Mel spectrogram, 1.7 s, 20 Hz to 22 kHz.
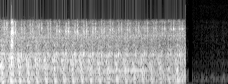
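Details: Rebuilt Honda CD 70 engine, first start after assembly: the small single idles evenly with a light, quick tappet tick on each beat. Tappets are deliberately left slightly loose, to be adjusted after 50–60 km.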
